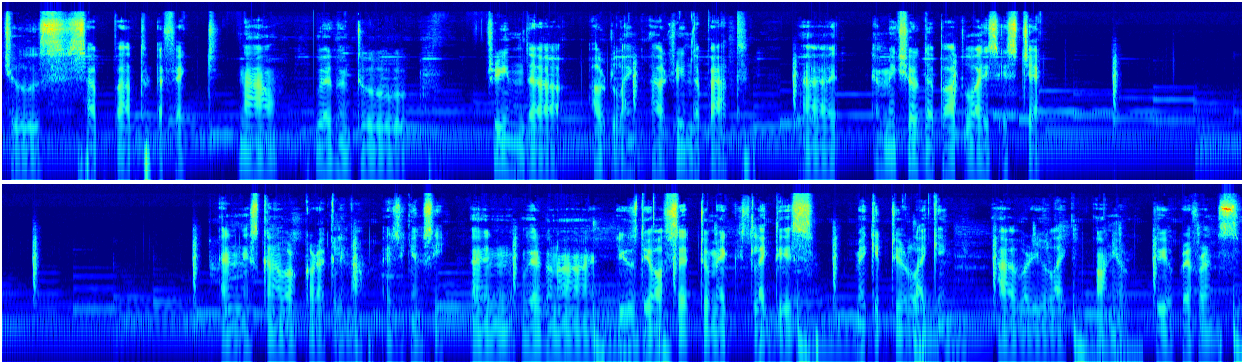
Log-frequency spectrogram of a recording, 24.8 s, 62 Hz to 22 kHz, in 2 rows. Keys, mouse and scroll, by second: 2.3-3.6 scroll down 1, 20.4-21.4 scroll up 1.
